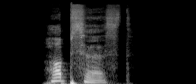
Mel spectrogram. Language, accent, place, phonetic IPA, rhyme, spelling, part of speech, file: German, Germany, Berlin, [ˈhɔpsəst], -ɔpsəst, hopsest, verb, De-hopsest.ogg
- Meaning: second-person singular subjunctive I of hopsen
